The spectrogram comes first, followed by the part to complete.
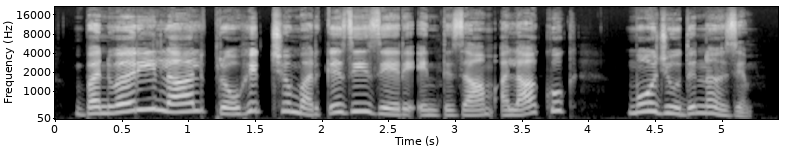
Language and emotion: Kashmiri, neutral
